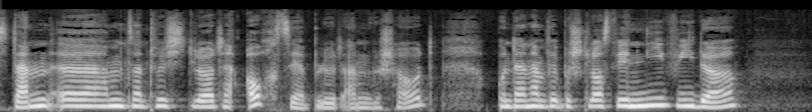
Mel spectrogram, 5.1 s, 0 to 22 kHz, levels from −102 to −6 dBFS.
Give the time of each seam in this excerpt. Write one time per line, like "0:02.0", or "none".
0:03.8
